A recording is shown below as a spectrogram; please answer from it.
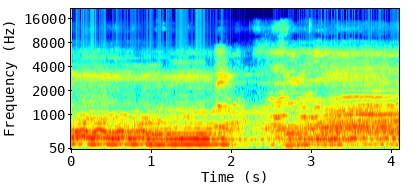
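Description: A man chanting Arabic Mawlid text in a slow melodic recitation, holding long wavering notes, with a short break about two seconds in before the next phrase.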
